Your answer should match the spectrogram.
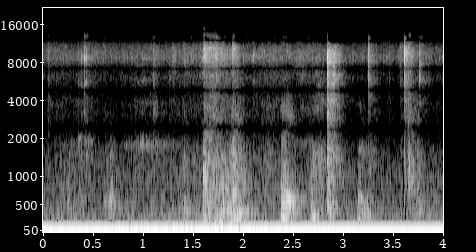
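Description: Small hard plastic toy parts clicking and tapping as pieces of a miniature lightsaber are handled and fitted together: a few short, scattered clicks.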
